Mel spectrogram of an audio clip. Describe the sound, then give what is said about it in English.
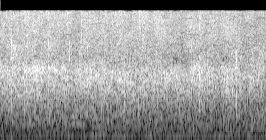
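Applause from a church audience welcoming a family into their community of faith: a steady, dense wash of many hands clapping together, sustained evenly for a few seconds with no distinct breaks. “One more time, can you just give them a hand for joining us as a community of faith?”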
